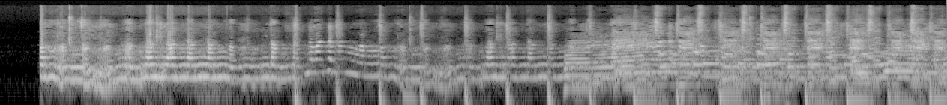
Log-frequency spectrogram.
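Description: A violin ensemble, a TikTok violinist, plays the viral meme song, a catchy, bouncy tune: sustained bowed melody at first, then joined by a steady plucked or percussive beat that keeps a lively rhythm throughout. Fairly loud, with no talking.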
